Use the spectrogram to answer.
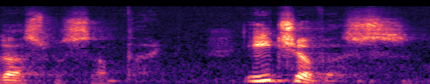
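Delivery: hushed confiding whisper. Real, not acted. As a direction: lean in and whisper it. Preacher's aside to congregation.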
